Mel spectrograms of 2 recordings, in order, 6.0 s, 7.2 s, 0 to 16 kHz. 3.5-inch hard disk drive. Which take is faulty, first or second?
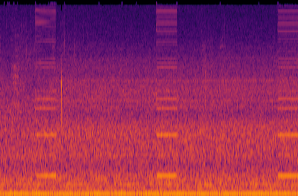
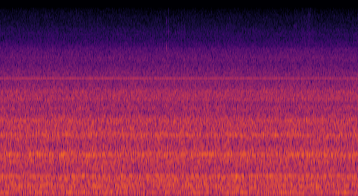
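first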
